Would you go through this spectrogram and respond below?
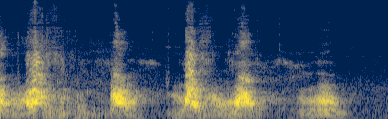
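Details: An old Hovawart managing his toy while a young American Staffordshire Terrier teases him into play; five hoarse, mid-pitched barks spaced about half a second apart, the last one softer.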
